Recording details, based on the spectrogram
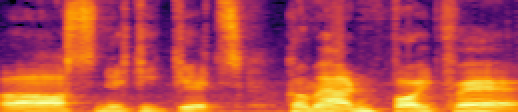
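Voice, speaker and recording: Very slowly, a man bellows, shouts and growls in a put-on character voice. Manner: bellowing, angry shout.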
